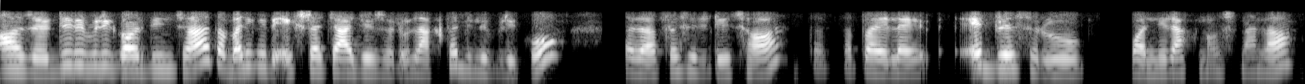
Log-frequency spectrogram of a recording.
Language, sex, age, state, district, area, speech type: Nepali, female, 18-30, West Bengal, Jalpaiguri, urban, conversation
